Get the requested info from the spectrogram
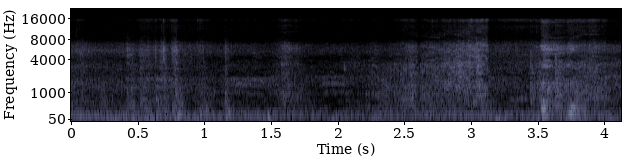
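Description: A few faint clinks and scrapes of a long-handled metal scoop digging hot ash and embers out of a tandoor pit and tipping them into a metal karahi.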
